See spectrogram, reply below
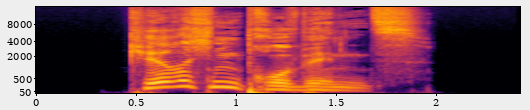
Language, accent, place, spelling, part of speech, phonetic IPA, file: German, Germany, Berlin, Kirchenprovinz, noun, [ˈkɪʁçn̩pʁoˌvɪnt͡s], De-Kirchenprovinz.ogg
- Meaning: an ecclesiastical province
